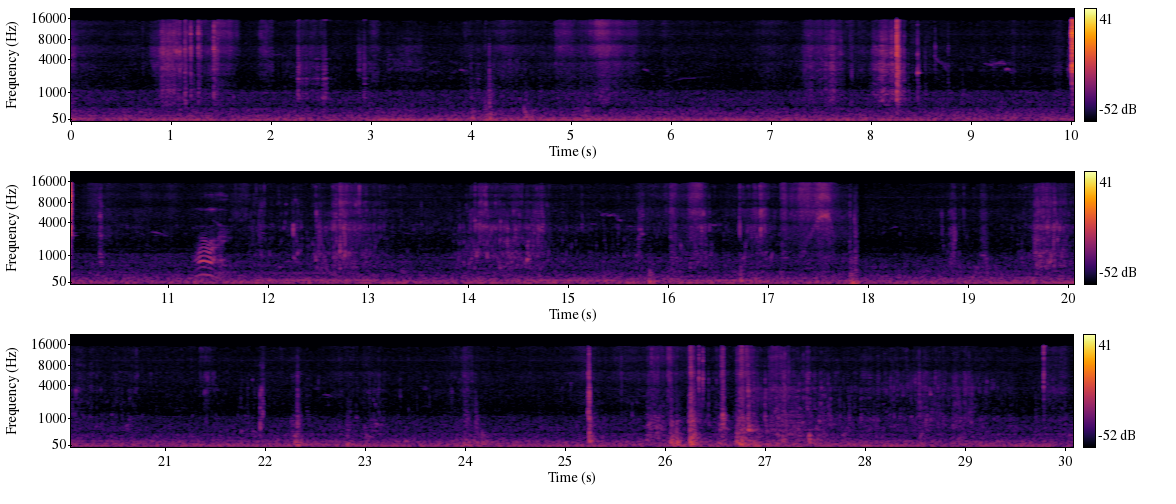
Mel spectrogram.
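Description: Steady wind and water noise around a small aluminium fishing boat, with scattered knocks and splashes while a large blue catfish is fought at the side of the boat. A few short vocal sounds from the angler come around the middle and near the end.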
